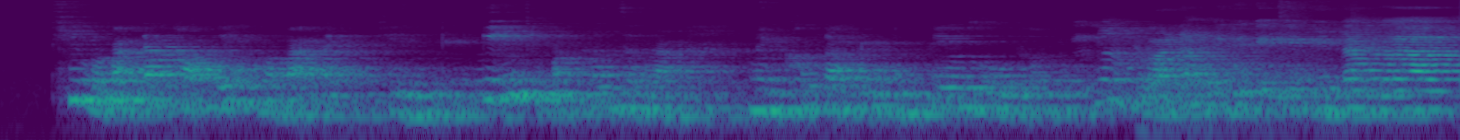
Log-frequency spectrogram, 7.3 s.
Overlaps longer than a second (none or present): present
